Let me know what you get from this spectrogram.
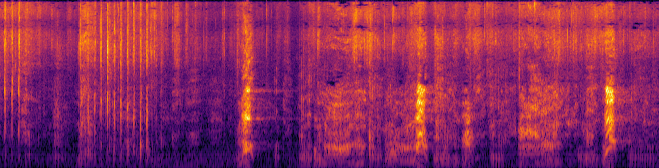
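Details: Vizslas, a group of three sisters just out of the water, bark in single loud sharp bursts about every two seconds, with softer grumbling yips and rustling noise in between.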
